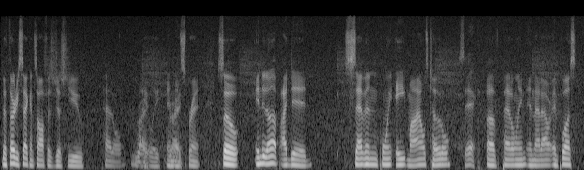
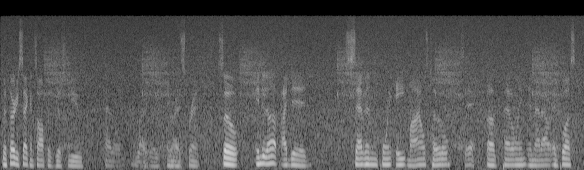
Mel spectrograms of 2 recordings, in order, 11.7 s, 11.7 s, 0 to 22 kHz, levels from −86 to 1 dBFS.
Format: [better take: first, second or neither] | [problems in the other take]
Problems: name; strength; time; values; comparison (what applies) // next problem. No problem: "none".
first | hiss; loud; throughout; 6 dB below the speech; faint in the first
